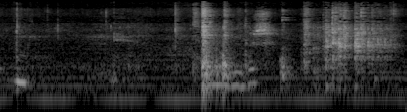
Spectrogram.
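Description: A metal lid clatters onto a pot.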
